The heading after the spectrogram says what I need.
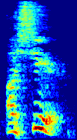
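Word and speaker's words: אשר: So the Hebrew word for that, in Hebrew, the English word that is T-H-E, it's asher.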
